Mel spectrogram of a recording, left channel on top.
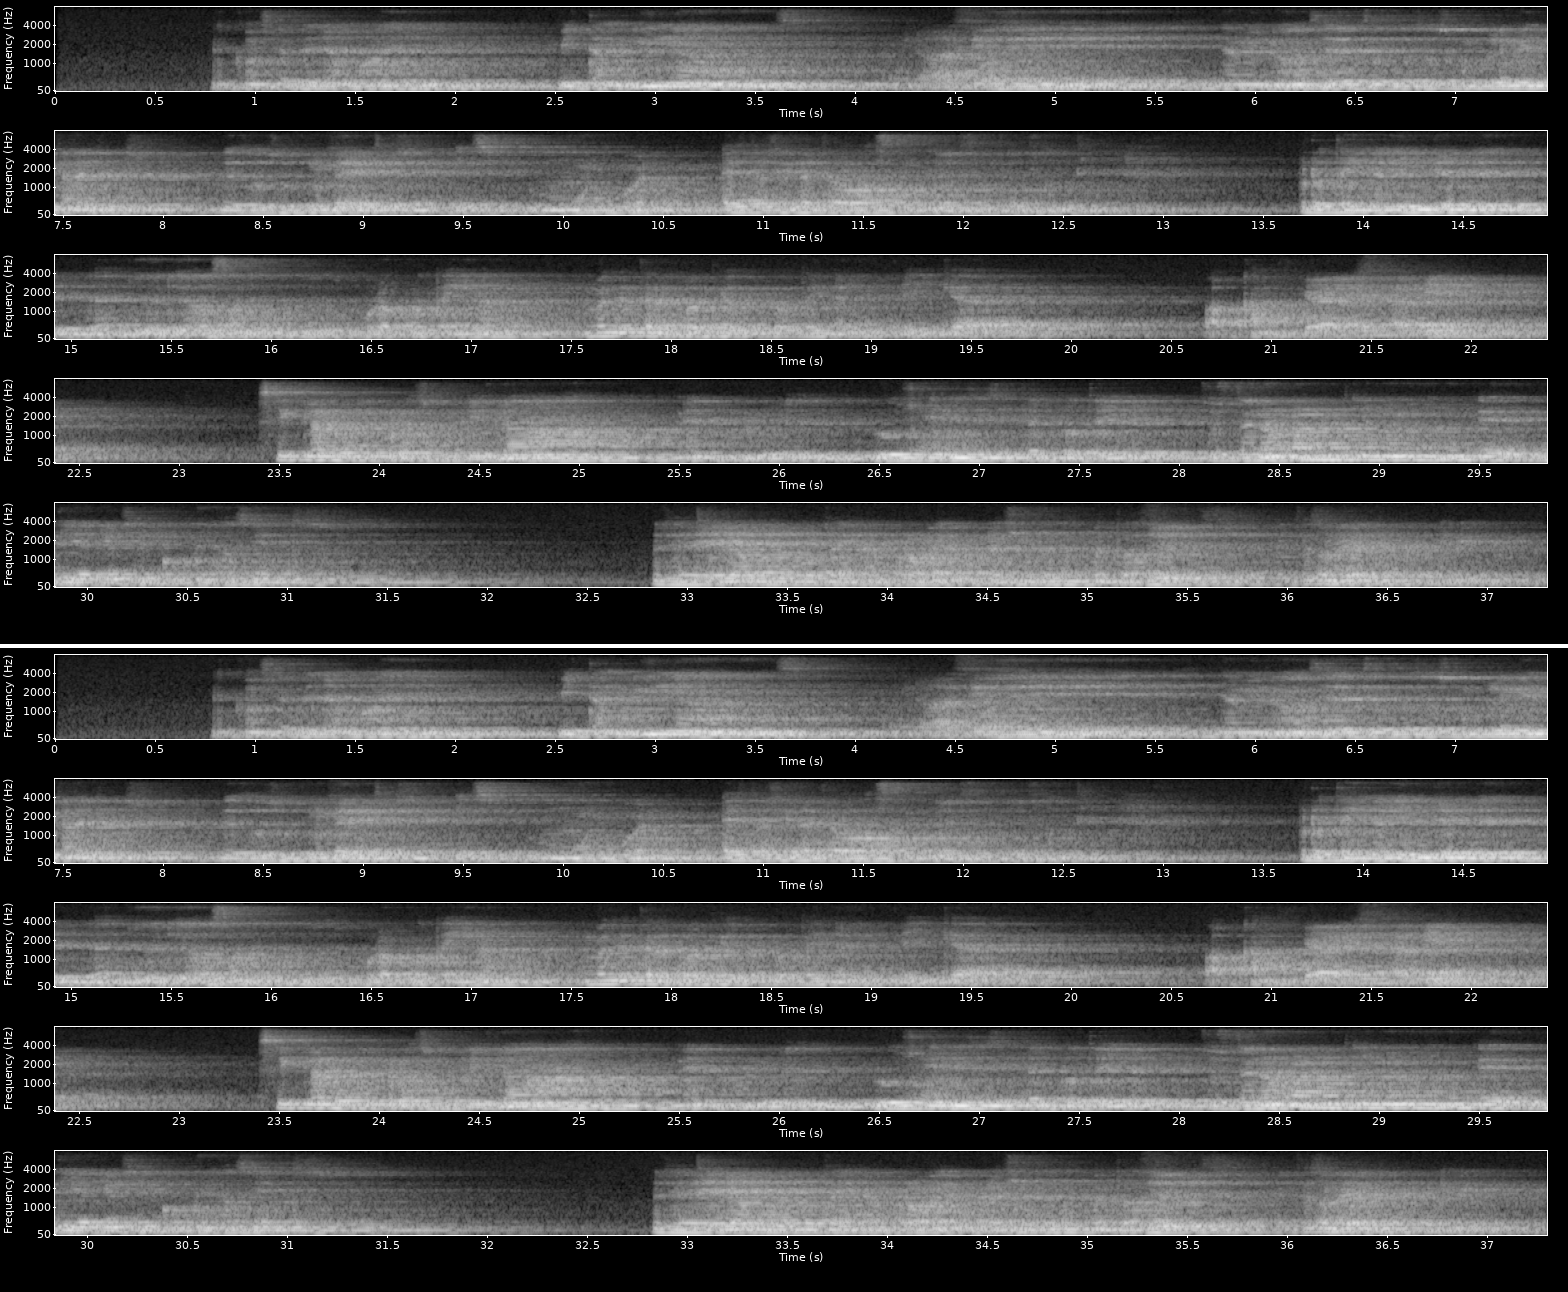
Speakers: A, on the left (about 25°); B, on the right (about 20°).
A: de, ¿cómo es que se llama? De vitaminas,
B: aminoácidos.
A: o de, de aminoácidos, de todos esos complementarios, de esos suplementos,
B: Sí,
A: es muy bueno. Eso sí le ayuda bastante, bastante, bastante. Proteína limpia le, le ayudaría bastante porque eso es pura proteína. Tómese tres batidos de proteína limpia y queda bacano.
B: ya listo, al día.
A: Sí, claro, pues para suplir la, el, plu- el plus
B: Mm,
A: que necesita de proteína. Si usted normalmente, yo me imagino que diario se come doscientos doscientos
B: eh,
A: gramos de proteína promedio, por ahí ciento cincuenta, doscientos
B: sí.
A: ciento
B: Por
A: cincuenta
B: ahí.
A: diría.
